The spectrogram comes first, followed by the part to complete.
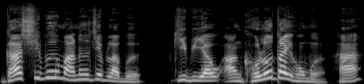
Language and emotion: Bodo, angry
